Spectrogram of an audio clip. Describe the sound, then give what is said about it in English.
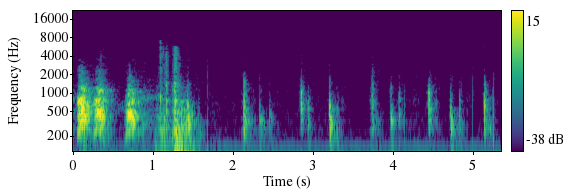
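A dog being let outside barks loudly a few times, then keeps up a steady run of shorter, quieter barks at a regular pace, with a low hum underneath and no one talking. “I was just letting my dog out for a few minutes.”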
